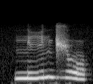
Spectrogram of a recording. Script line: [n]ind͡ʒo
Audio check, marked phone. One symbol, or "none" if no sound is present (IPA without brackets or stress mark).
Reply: n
